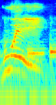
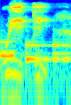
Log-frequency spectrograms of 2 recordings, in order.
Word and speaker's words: Bwete: C'est-à-dire que vous avez le Bwekaye que l'on prononce dans le corps de garde lorsque vous trouvez des initiés au rite Bwete et non Bwiti, parce que les Simba ne connaissent pas le Bwiti, ils connaissent le Bwete qui dérive du verbe Mobwetaro.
